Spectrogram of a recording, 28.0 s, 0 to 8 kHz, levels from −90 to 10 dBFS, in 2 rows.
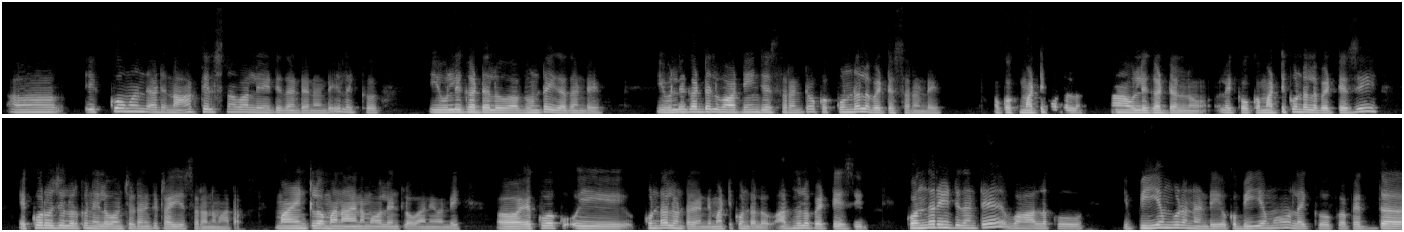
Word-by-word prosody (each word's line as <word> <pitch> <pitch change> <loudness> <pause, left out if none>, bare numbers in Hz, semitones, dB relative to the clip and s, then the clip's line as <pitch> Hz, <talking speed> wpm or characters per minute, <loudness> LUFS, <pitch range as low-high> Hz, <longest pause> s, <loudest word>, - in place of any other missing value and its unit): ఆ! 170 - -4
హ్మ్. 170 0 -1 0.4
ఎక్కువ 200 +6 0
మంది 210 -2 0
అంటే, 170 0 -3
నాకు 180 +5 -1
తెలిసిన 185 0 -3
వాళ్ళేంటిదంటేనండీ 145 -5 -3
లైకు, 155 -3 -5 0.6
ఈ - - +2
ఉల్లిగడ్డలు 165 -1 +4
అవుంటాయి 155 +4 0
గదండీ! 135 -3 -2 0.7
ఈ - - +1
ఉల్లిగడ్డలు 180 +2 +3
వాటినేం 165 +1 +3
జేస్తారంటే, 165 0 -2
ఒక 170 - -2
కుండలో 190 +4 +3
బెట్టేస్తారండి. 135 -5 -3 0.6
ఒకొక్క 155 +1 0
మట్టి 150 +4 +2
కుండలో 160 -7 -2 0.4
ఆ! - - +5
ఉల్లిగడ్డలను. 140 -4 +2 0.3
లైకొక 150 -1 0
మట్టి 150 +4 +2
కుండలో 175 -3 +3
బెట్టేసీ, 150 +7 +1 0.6
ఎక్కువ 185 +5 +2
రోజుల 175 -1 +3
వరకు 165 +2 -2
నిల్వ 150 0 +1
ఉంచడానికి 145 +1 -3
ట్రై 150 -2 +2
జేస్తారన్నమాట. 125 -3 -5 0.5
మా 155 - +7
ఇంట్లో, 165 +1 +3
మా - - +5
నాయనమ్మ 140 +1 +1
వాళ్ళింట్లో 140 -1 -2
గానివ్వండి, 130 0 -4 0.5
ఆహ్, 140 +1 +7
ఎక్కువ 150 +3 +1
కు - - -4 0.2
ఈ - - +2 0.6
కుండలుంటాయండి, 160 -7 +1
మట్టి 140 +1 -3
కుండలు. 125 -5 -1 0.2
అందులో 165 +4 +1
పెట్టేసి 150 -2 -1 0.5
కొందరేంటిదంటే, 190 +1 +4 0.3
వాళ్లకు 155 -1 -1 0.6
ఈ - - -5
బియ్యం 185 +4 +4
గూడానండి, 155 -8 -1
ఒక 140 - -2
బియ్యము 165 +5 0 0.2
లైకు 145 -1 -3
ఒక 140 +2 -4
పెద్దా 140 +3 +2
155 Hz, 130 wpm, -23 LUFS, 140-170 Hz, 0.7 s, మా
